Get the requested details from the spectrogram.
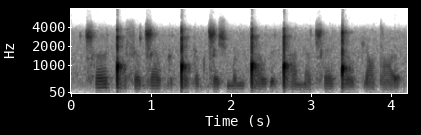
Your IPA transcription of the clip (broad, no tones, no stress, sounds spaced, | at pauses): ʈ͡ʂʰ ɜ ɡ͡ǃ ɜ s ə ɖ͡ʐ æ o̯ ɡ ə ǃ ɜ ɡ æ b ɖ͡ʐ ɛ ʃ m œ ŋ ǃ a o̯ ɗ ə ɡ͡ǃ a n a ʈ͡ʂʰ ɛ ǃ œ o̯ kʲ ɜ dˤ ɜ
